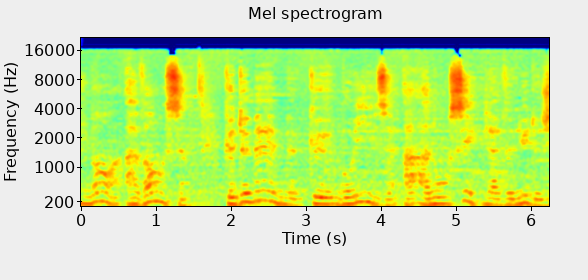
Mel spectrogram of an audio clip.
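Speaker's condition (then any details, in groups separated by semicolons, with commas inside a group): No condition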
